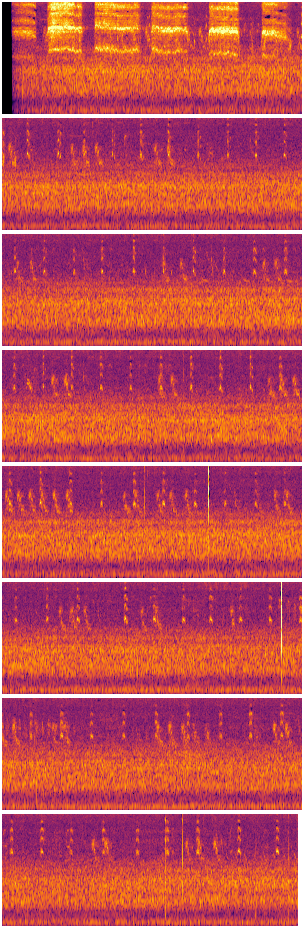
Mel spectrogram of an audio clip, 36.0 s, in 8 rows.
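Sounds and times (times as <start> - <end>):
bird sharp calls: 0.2 - 4.5
outdoor noise: 0.2 - 35.9.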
